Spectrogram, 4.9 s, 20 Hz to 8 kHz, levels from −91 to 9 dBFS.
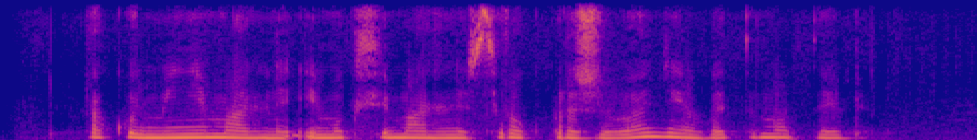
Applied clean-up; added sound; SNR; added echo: neural separator model SepFormer DNS4.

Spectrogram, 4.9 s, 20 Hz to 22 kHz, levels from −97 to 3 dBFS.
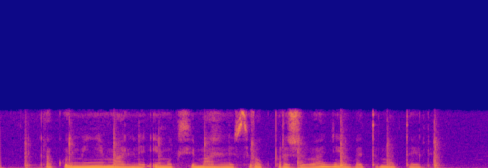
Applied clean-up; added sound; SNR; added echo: none; Walk, footsteps; 13 dB; none.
